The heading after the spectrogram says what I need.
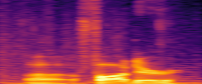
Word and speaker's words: Fader: It took me until I killed Fader to realize that, and I only realized it once I heard somebody else pronounce it fodder, and then they said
